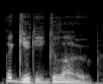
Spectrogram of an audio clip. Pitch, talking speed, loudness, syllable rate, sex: 100 Hz, 175 wpm, -16 LUFS, 5.6 syllables/s, male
